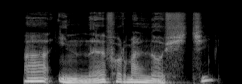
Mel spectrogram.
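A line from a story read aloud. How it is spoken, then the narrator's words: Timid question. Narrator (Polish): zagadnął nieśmiało Danglars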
